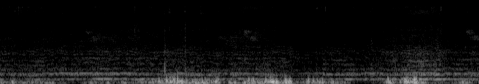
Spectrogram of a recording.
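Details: Worker honey bees in nonstop traffic at a feral colony, a steady hum with a strong low band and its higher overtone, plus uneven low rumbling surges as bees pass close.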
